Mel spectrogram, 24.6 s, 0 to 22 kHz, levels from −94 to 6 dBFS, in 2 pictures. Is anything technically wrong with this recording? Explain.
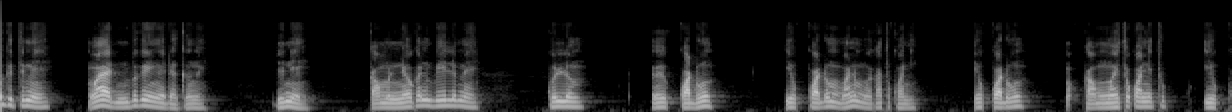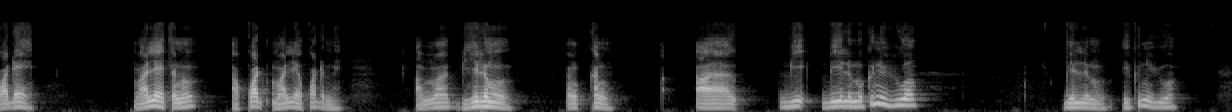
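Yes. All through the speech there's a rough, hissy halo around the voice and a smeared, underwater quality, and nothing at all above about 10.6 kHz. That's most likely Nellymoser compression, Flash's old microphone codec. It squeezes each small block of audio into a fixed, tiny bit budget, so weaker bands get no bits and are filled with noise instead. The plainly audible damage fits a low bitrate of around 44 kbps.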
